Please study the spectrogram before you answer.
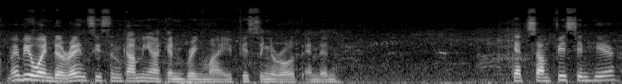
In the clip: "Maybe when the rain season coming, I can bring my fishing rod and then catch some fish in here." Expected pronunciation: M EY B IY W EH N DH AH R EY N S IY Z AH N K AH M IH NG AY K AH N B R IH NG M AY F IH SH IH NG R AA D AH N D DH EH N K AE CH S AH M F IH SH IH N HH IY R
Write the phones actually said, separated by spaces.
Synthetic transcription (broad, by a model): M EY B IY W EH N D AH R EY N S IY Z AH N K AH M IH NG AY K AH N B R IH NG M AY F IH S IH NG R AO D AH N D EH N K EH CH S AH M F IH S IH N HH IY R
